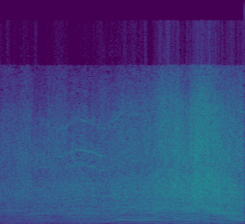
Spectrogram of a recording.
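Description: Big block race car roaring through a qualifying lap at Weedsport, a steady loud engine drone whose pitch rises and wavers as the car gains speed and draws nearer.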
